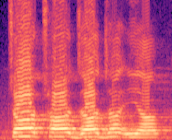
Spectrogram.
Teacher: ये हो जाएगा तालव्य व्यंजन, क्योंकि जीभ किसको छू रही है? तालु को छू रही है।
